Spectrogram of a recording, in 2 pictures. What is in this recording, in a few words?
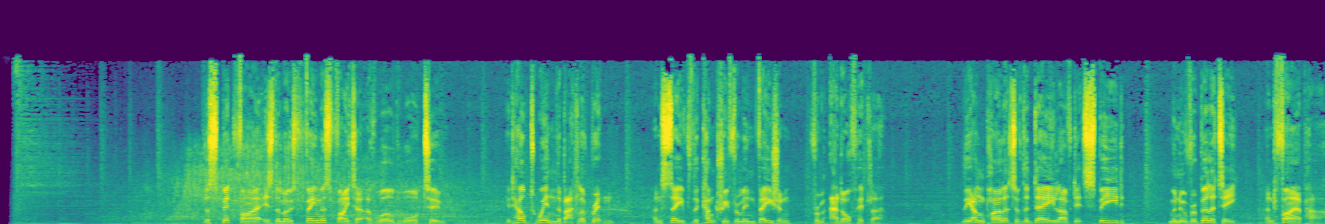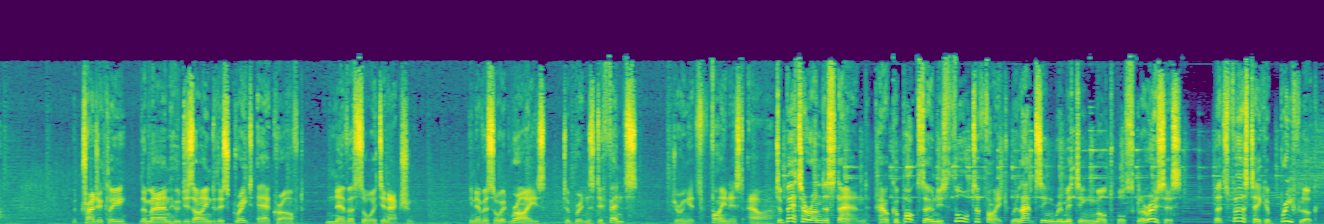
Narration British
